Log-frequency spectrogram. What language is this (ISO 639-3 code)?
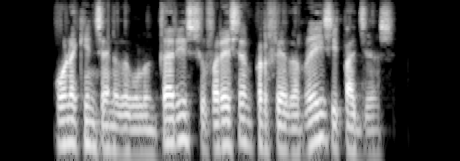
cat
